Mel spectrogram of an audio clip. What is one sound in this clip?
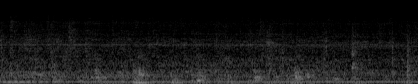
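Model train wheels click over track joints.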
